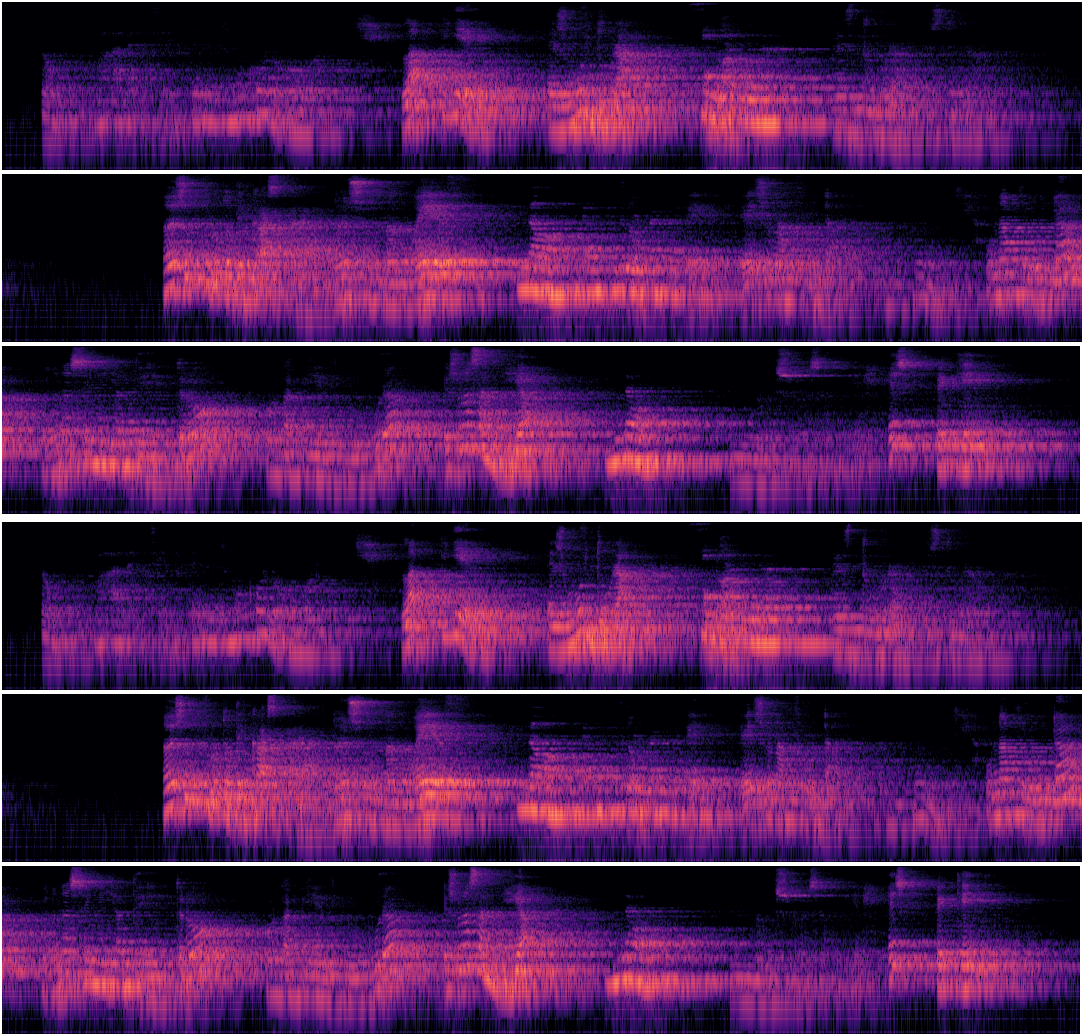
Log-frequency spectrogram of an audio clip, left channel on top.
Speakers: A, on the right; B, in the centre.
A: No, vale, siempre tiene el mismo color. La piel es muy dura
B: Sí,
A: o blanda.
B: es dura.
A: Es dura, es dura. No es un fruto de cáscara, no es una nuez,
B: No, es un fruto
A: no,
B: de cáscara.
A: es, es una fruta. Ujú. Una fruta con una semilla dentro, con la piel dura. Es una sandía.
B: No,
A: No es una sandía. ¿Es pequeña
